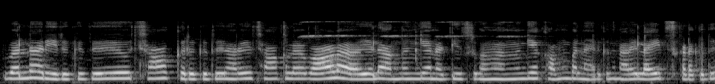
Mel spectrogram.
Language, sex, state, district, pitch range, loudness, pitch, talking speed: Tamil, female, Tamil Nadu, Kanyakumari, 245-270 Hz, -17 LUFS, 255 Hz, 135 wpm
